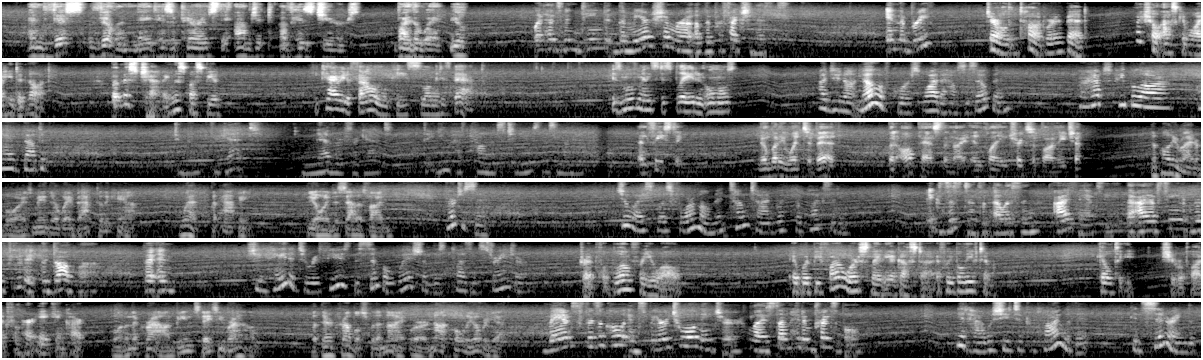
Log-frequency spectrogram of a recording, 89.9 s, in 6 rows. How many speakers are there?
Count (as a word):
eight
